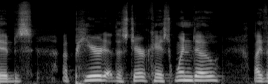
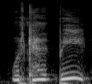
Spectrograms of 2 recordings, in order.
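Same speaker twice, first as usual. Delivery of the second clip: high-pitched anxious woman's voice; flustered landlady, pitched up; bewildered alarm; 8 semitones higher than usual. A narrator's reading. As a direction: exclaim in high, fretful wonder. Bewildered landlady, frightened of discovery.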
